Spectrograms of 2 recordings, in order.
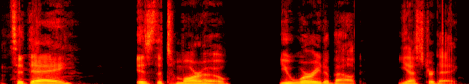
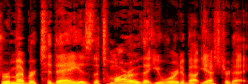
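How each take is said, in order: First: It is said slowly. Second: It is said at a normal pace.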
